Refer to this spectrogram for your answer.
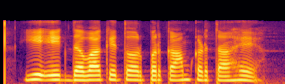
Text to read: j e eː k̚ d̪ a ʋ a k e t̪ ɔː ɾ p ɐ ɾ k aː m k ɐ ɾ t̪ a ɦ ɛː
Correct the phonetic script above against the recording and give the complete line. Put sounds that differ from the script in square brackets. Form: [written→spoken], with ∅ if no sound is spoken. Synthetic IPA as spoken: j e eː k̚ d̪ [a→ɐ] ʋ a k e t̪ ɔː ɾ p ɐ ɾ k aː m k ɐ ɾ t̪ a ɦ ɛː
